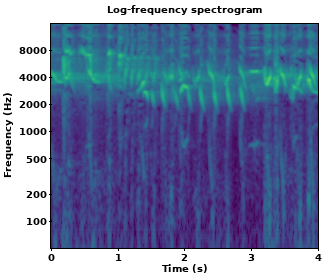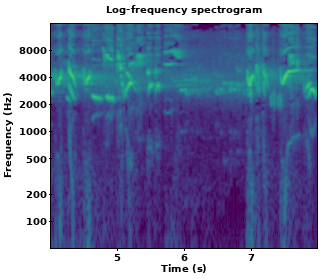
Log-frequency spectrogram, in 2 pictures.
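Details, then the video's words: Birds singing in a busy chorus: rapid high chirps and tweets, many short downward-sweeping notes overlapping almost continuously, with a brief lull near the sixth second before the chirping resumes. "bird song"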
